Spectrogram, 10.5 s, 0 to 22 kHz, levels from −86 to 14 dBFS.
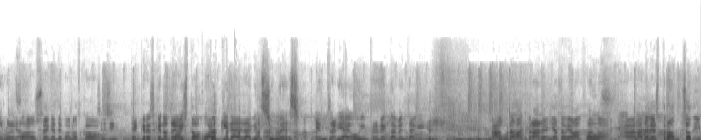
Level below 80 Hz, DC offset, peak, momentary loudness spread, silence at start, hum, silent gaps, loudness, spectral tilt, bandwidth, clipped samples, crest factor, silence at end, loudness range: -34 dBFS; under 0.1%; -2 dBFS; 6 LU; 0 s; none; none; -20 LUFS; -4 dB/octave; 15.5 kHz; under 0.1%; 18 dB; 0 s; 2 LU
